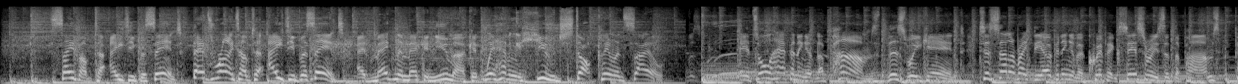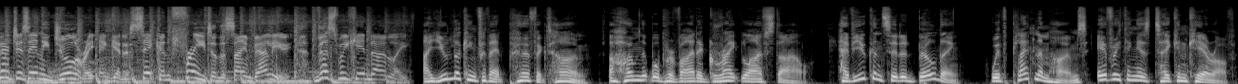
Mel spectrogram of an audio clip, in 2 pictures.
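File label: New Zealand English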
